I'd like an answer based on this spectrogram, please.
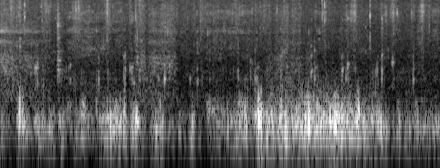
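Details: A bulldog makes noisy sounds while eating her first ice cream cone. Low, pig-like snuffling grunts run rapidly and unevenly throughout, growing louder toward the end.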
